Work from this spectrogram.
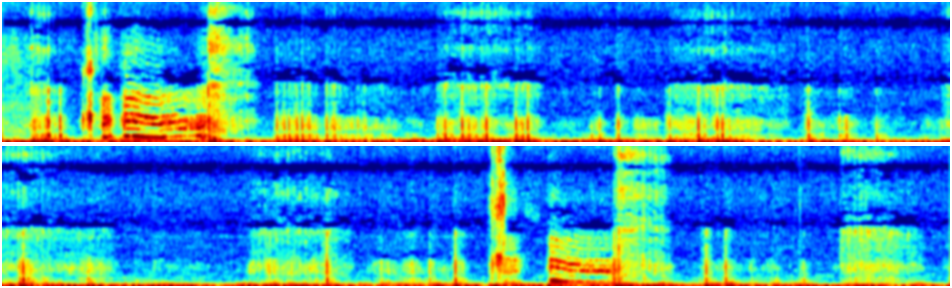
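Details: Domestic cats, a younger brother and sister, recorded in August; two short meows with curved, wavering tones, one near the start and one near the end, over steady low rumbling and scraping noises.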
